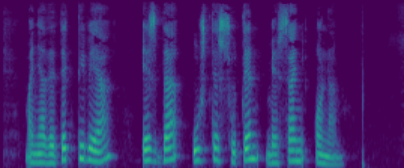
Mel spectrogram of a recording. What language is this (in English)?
Basque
